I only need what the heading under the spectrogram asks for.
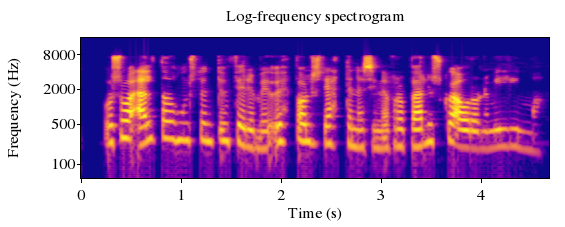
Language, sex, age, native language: Icelandic, female, 40-49, Icelandic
